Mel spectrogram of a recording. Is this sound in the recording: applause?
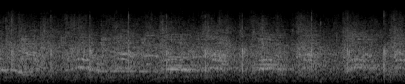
yes

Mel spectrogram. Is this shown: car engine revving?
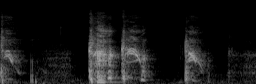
no

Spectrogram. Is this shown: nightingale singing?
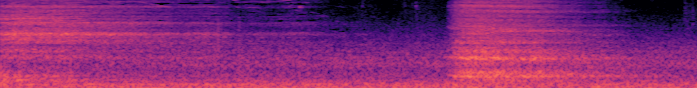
no

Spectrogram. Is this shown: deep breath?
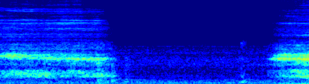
yes

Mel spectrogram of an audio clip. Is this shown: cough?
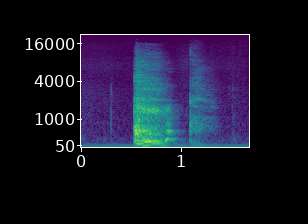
yes

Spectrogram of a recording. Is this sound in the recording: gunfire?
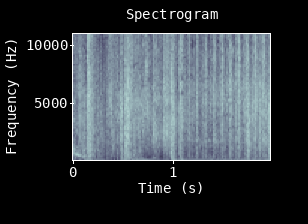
yes

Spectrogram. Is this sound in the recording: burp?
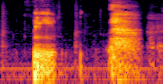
yes

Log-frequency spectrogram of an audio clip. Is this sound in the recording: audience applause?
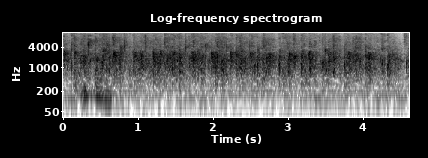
yes

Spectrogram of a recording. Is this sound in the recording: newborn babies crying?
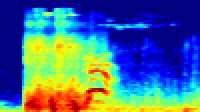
no

